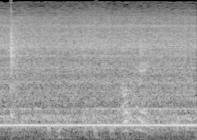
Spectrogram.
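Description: An electric hand mixer whips a mixture toward thin peaks, giving a steady high whirring drone throughout, loud and close, with no clear talk.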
